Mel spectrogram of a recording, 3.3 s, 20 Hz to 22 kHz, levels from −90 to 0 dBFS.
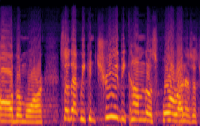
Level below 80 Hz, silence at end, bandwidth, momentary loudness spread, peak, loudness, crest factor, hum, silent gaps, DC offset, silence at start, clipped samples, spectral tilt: -52 dBFS; 0.05 s; 16.5 kHz; 7 LU; -10 dBFS; -19 LUFS; 8 dB; none; none; under 0.1%; 0 s; under 0.1%; -5 dB/octave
